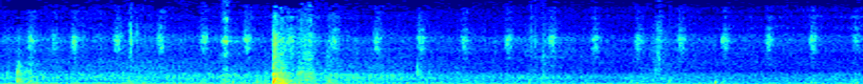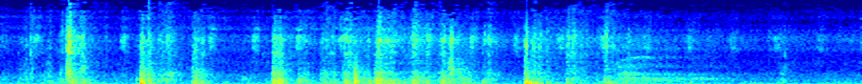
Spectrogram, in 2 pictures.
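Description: Pine lumber knocking on a concrete driveway as a wooden axe-throwing target and its stands are moved and set in place: one sharp knock about two seconds in, then a run of several knocks between about six and nine seconds.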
